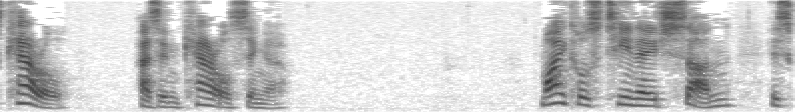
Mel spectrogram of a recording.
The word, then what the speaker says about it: Michael: For example, the main character's name is Michael, because that sounds a bit like the words my kill.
